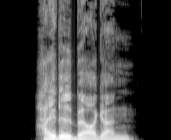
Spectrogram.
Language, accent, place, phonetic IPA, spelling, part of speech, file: German, Germany, Berlin, [ˈhaɪ̯dl̩ˌbɛʁɡɐn], Heidelbergern, noun, De-Heidelbergern.ogg
- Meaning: dative plural of Heidelberger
